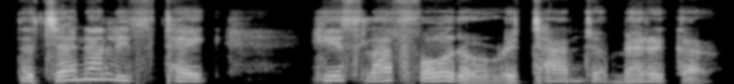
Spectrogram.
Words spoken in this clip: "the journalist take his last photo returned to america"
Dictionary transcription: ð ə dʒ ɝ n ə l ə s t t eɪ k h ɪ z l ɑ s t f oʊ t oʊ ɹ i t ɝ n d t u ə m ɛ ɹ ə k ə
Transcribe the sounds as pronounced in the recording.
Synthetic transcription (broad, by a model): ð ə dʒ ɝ n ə l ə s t t eɪ k h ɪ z l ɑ t f oʊ t oʊ ɹ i t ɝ n t u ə m ɛ ɹ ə k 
